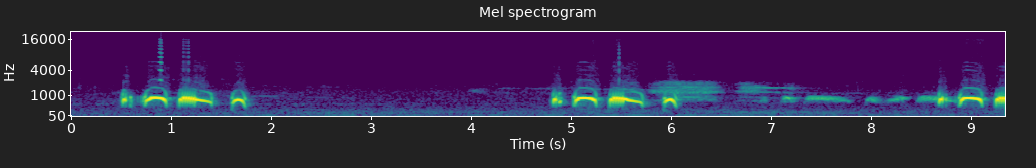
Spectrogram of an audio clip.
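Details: Spotted dove acting as a decoy, giving insistent coos to make other doves call: two full low four-note phrases and the start of a third, smooth rounded notes, with faint soft murmurs in the pause.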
